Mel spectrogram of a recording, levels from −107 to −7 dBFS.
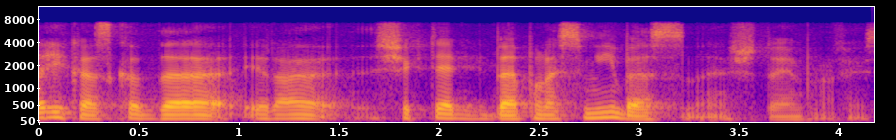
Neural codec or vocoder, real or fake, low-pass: codec, 16 kHz, 0.8 kbps, ZipCodec; fake; 7.2 kHz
